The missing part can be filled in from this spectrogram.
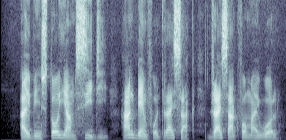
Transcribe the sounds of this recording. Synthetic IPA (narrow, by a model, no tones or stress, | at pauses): ajbĩnstɔjãmsidi | hãŋɡdɛ̃mfɔdɹajsa̰k | dɹajsakfɔmajwɔl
